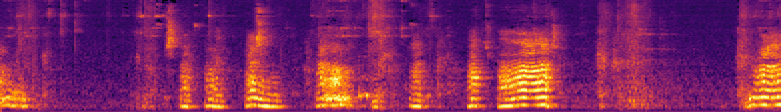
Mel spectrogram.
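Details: Two small pet dogs, Donut the red toy poodle and Dino the Maltese, wrestling playfully indoors, not fighting or biting; short harmonic growls and yips in uneven bursts, some rising and wavering, with quiet gaps between.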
